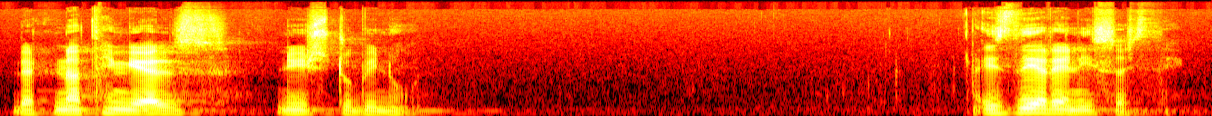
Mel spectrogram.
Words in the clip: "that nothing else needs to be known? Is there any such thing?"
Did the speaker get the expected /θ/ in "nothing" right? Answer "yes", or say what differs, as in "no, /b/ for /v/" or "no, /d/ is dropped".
no, /t/ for /θ/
